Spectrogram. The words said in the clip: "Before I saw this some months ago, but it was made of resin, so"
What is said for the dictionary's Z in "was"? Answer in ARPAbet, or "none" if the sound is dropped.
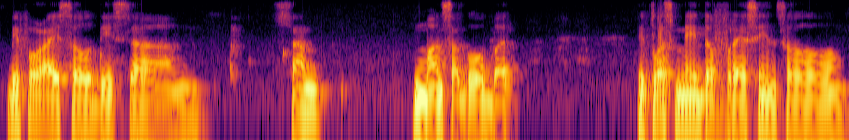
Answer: S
